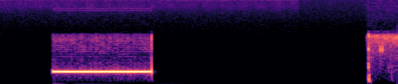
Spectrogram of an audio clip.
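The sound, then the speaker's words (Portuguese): A telephone call ringing out: one steady, mid-pitched ringback tone lasting about a second, then a long silence before a brief clatter at the very end. “E, e agora eu vou ligar pra Salatiel.”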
